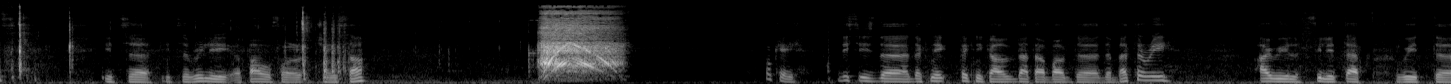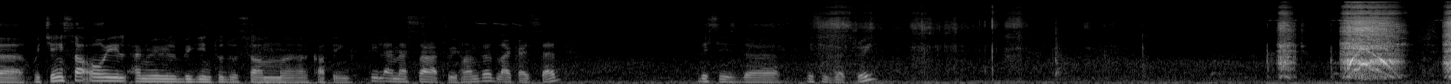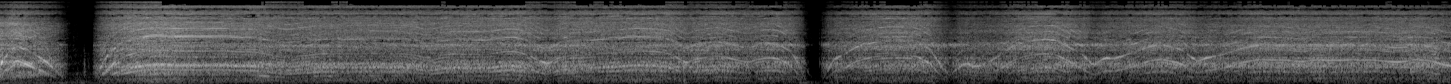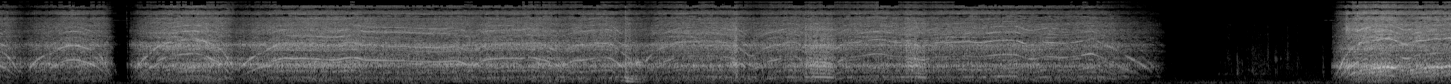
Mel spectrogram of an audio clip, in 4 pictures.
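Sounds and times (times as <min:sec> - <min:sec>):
electric chainsaw whining: 0:05.3 - 0:06.4, 0:27.2 - 0:55.2, 0:56.8 - 0:58.0.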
